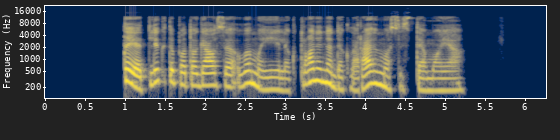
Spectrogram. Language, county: Lithuanian, Vilnius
